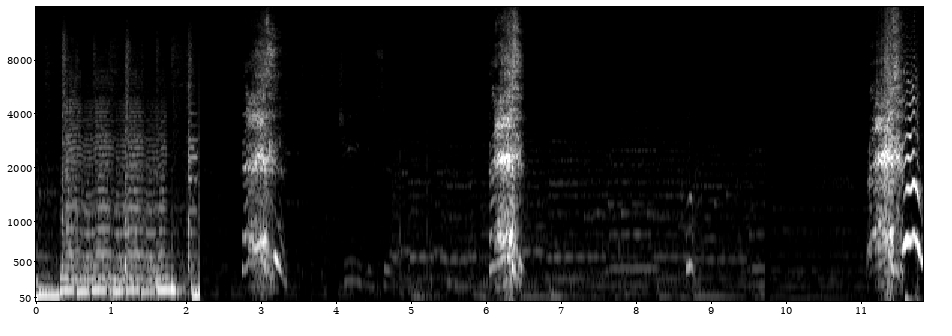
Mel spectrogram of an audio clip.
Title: Sneeze Compilation Part 2!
